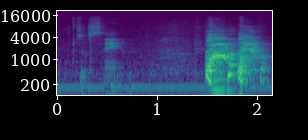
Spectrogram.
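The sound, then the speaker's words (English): A loud cough erupts after a quiet moment, two harsh bursts in quick succession, preceded by faint breathy throat sounds; a lingering after-effect of COVID. “Because I'm COVID cough.”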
